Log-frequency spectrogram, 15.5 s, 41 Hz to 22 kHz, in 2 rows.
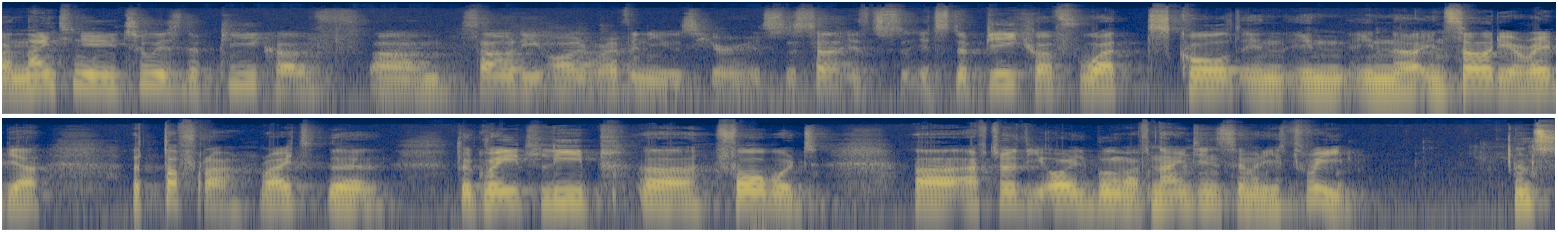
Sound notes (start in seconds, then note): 8.7 non-english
